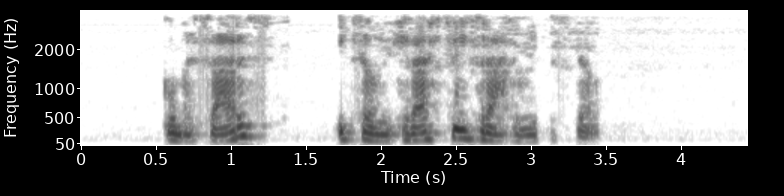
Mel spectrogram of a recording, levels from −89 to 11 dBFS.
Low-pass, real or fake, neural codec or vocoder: 3.6 kHz; real; none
